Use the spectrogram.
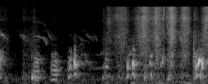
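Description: Chickens cluck in short, close bursts, a few calls at first and then denser clucking over steady rustle toward the end, with no voices.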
